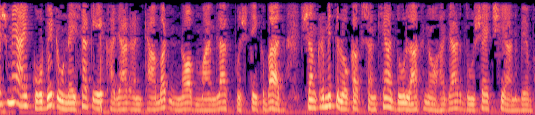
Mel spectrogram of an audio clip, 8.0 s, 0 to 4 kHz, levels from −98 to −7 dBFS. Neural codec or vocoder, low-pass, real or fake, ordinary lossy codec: none; 3.6 kHz; real; none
